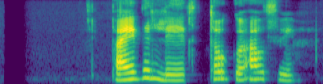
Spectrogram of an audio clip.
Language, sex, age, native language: Icelandic, female, 30-39, Icelandic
